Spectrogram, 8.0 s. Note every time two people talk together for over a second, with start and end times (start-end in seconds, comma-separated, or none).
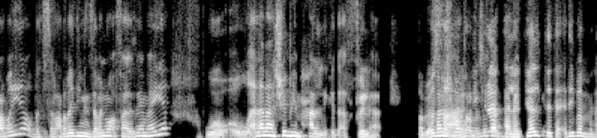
5.7-7.0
